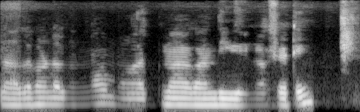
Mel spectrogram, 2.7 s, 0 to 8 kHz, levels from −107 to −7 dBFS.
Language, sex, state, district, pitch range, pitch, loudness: Telugu, male, Telangana, Nalgonda, 125-135 Hz, 130 Hz, -23 LUFS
